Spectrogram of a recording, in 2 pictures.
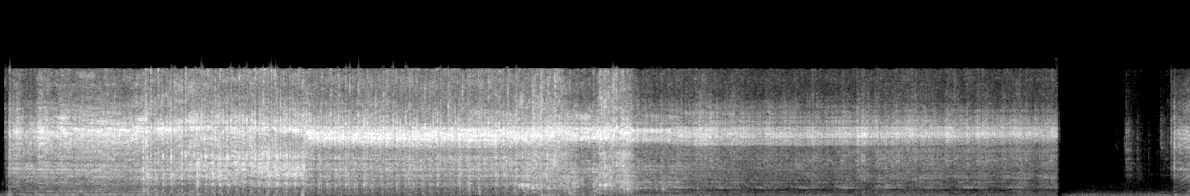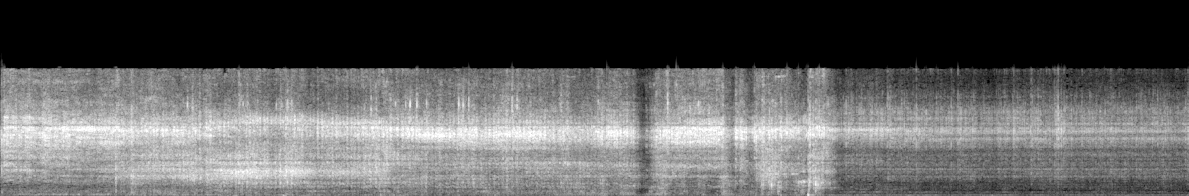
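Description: Battery-powered Thomas & Friends toy train engine running on plastic track: a steady high motor whine with gear and wheel rattle. It cuts out for about a second near the middle, starts again, and drops to a quieter running sound for the last few seconds.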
